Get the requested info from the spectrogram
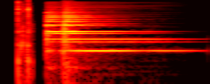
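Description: Two quick clicks, then a bright bell ding that rings on and fades away over about a second and a half: the notification-bell sound effect of a subscribe-button animation, played as the cursor clicks the bell icon.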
